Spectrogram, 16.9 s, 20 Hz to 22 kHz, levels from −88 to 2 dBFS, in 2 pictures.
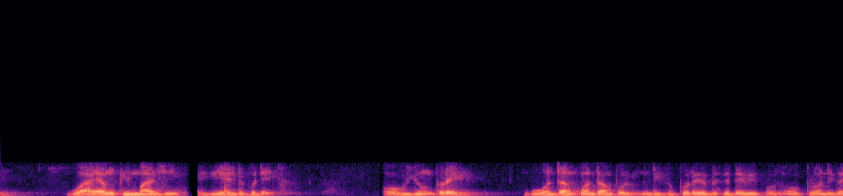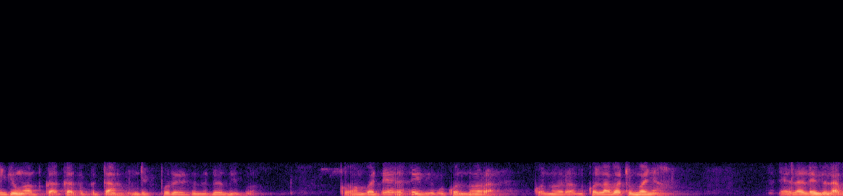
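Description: At 1.76 to 2.04 s, lost AMR speech frames cut about 220 ms of signal. The decoder keeps repeating the last good pitch and vocal tract settings at falling gain, so the sound drags out and fades to silence before recovering weakly. The spectrogram shows frozen, smeared harmonics thinning to blank, and the waveform shows a decaying envelope. Brief 40 ms dips or warbles follow at 3.81 to 3.87 s and 7.16 to 7.23 s. Between 12.22 and 12.65 s, scattered losses totalling 160 ms, with runs up to 60 ms, bring repeated brief dips or warbles. The narrowband phone band, roughly 150 Hz to 3.4 kHz, stays intact throughout.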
